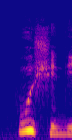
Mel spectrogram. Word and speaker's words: Wuxi: Hangzhou, Suzhou, Wuxi diye okunur.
